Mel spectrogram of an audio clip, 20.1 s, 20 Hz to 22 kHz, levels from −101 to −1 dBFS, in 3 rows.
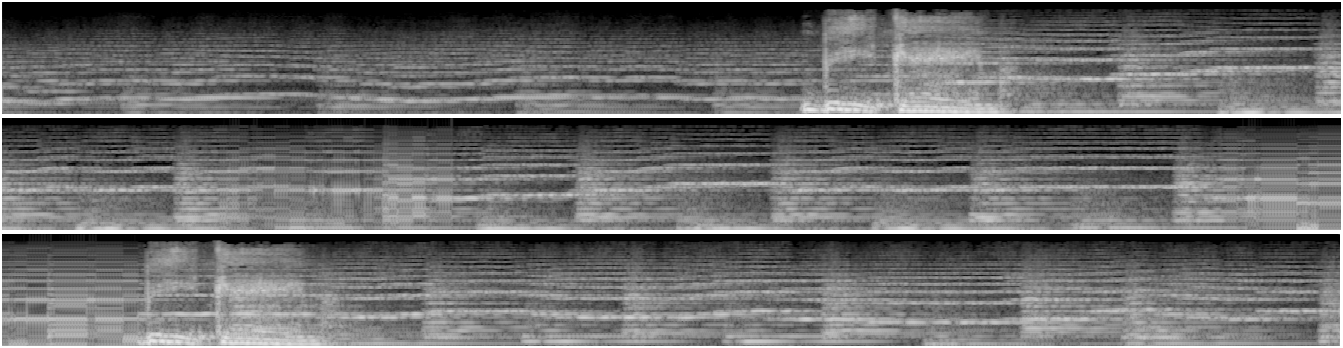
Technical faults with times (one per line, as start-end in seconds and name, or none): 7.79-8.94 robotic sound from repeated short buffers
12.82-14.08 robotic sound from repeated short buffers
